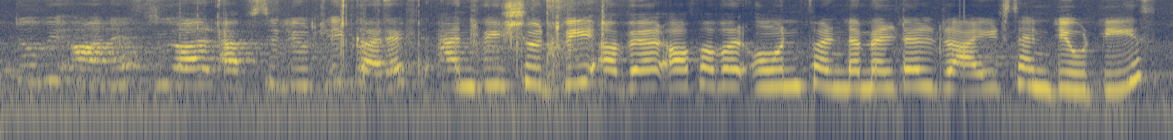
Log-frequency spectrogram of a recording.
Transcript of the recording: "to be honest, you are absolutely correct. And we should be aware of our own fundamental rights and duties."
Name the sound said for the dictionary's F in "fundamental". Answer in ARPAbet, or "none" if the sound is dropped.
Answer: F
